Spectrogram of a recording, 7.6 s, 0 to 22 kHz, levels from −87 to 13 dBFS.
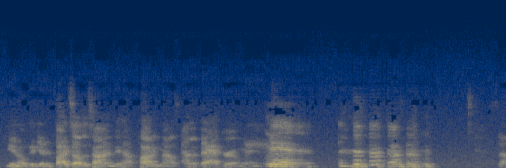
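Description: No audible technical faults anywhere in the speech recording.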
